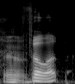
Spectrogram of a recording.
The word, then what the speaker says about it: Filup: Uh, my name is Phillip because we've only pronounced it weirdly, so I feel like I should say it normally. Yeah, it's spelled weird but said normal. Phillip.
